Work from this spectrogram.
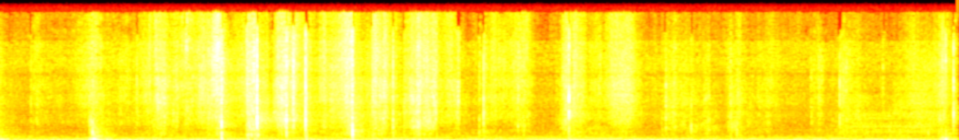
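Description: A Wildwood tarot deck is shuffled close by in quiet surroundings, its cards riffling and slapping in a quick irregular series of soft crisp snaps over a faint steady hum.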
